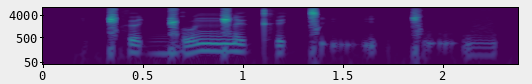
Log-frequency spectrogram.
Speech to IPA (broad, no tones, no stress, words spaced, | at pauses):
ǁʰɘɡ͡ǁʊ ŋ͡ǁɪkʰɪǀḭ | ǀṵv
